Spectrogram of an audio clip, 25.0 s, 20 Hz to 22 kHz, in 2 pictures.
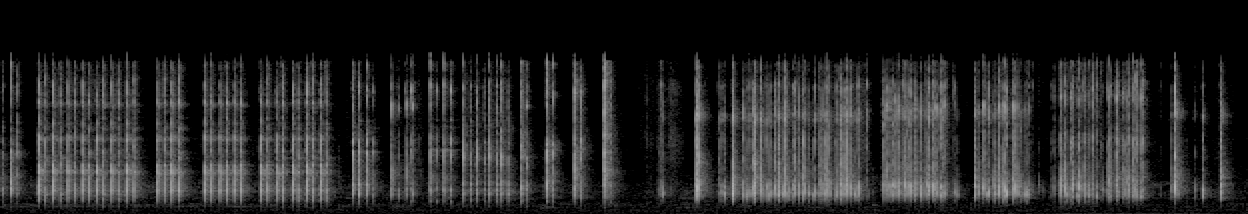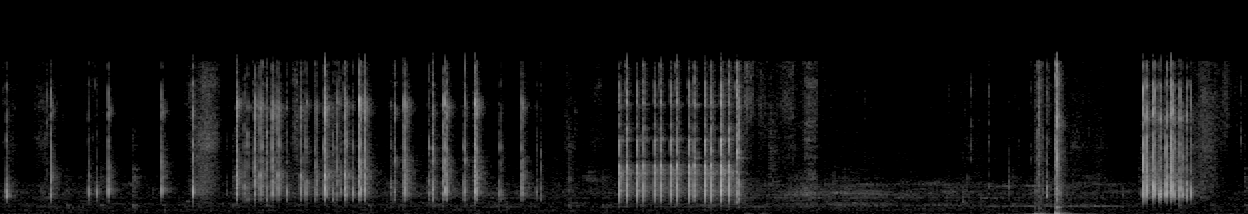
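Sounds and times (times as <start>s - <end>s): mechanical keyboard typing: 0.0s - 6.2s, 6.9s - 18.0s, 18.6s - 19.9s, 23.9s - 24.4s.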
